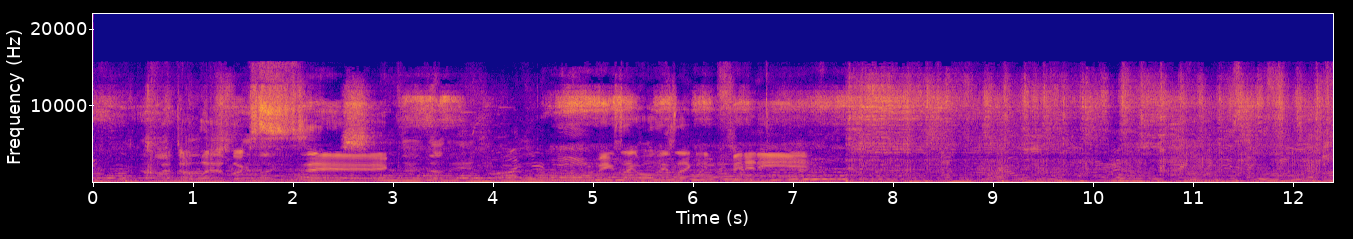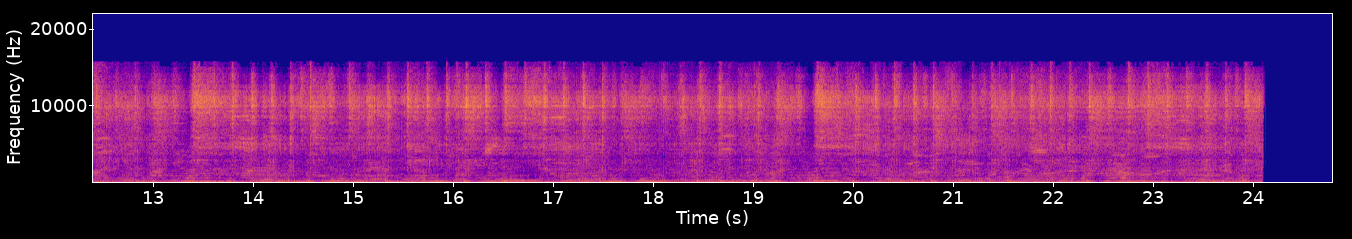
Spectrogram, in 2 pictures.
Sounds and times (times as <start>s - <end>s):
Music: 0.0s - 24.2s.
